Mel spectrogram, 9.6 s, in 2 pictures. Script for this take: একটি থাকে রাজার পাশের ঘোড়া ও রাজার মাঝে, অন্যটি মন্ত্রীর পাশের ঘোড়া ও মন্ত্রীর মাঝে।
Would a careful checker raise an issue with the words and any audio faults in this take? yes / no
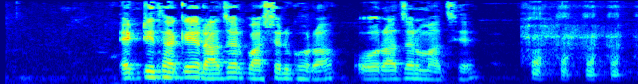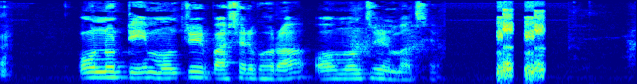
yes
